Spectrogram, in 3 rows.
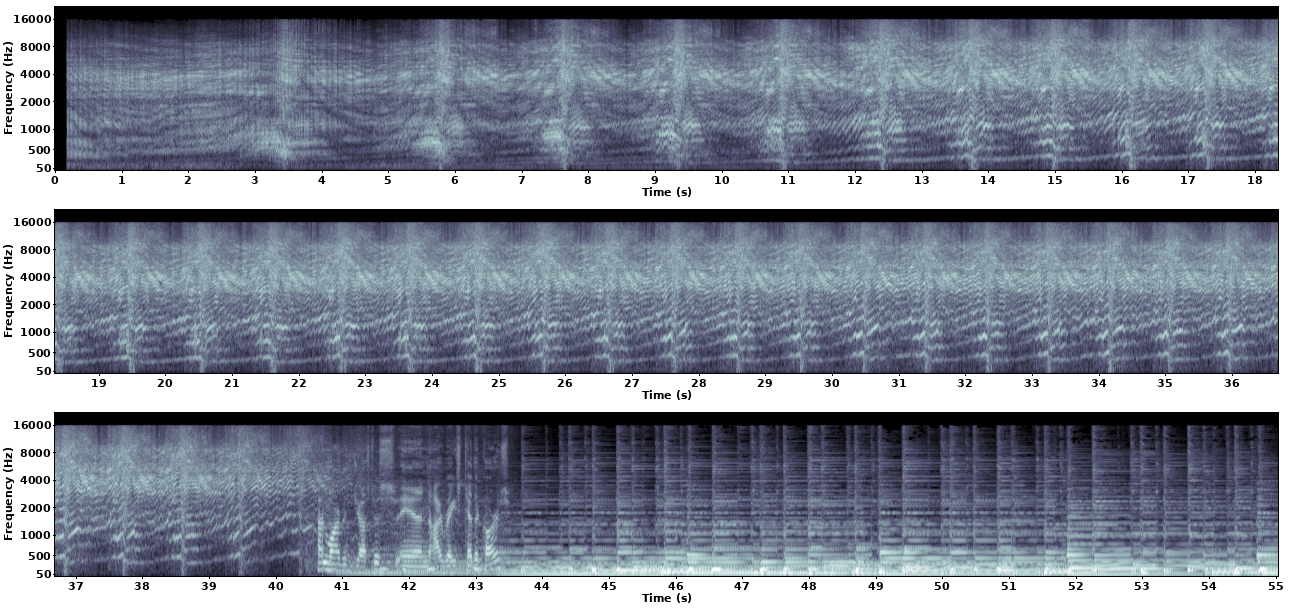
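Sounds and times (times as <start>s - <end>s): small two-stroke engine screaming: 0.2s - 55.0s.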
